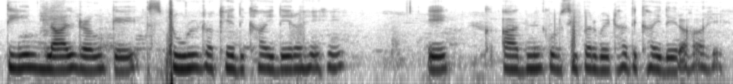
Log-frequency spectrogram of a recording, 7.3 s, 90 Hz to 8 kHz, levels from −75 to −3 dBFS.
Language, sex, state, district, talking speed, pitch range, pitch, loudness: Hindi, female, Chhattisgarh, Bastar, 155 wpm, 195-215 Hz, 205 Hz, -18 LUFS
